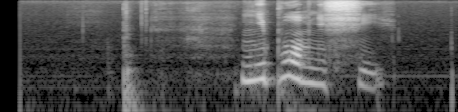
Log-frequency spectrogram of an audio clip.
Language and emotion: Russian, angry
